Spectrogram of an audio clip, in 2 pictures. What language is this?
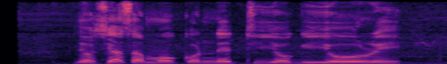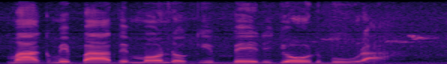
Luo (Kenya and Tanzania)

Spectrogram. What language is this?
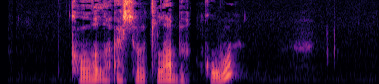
Latvian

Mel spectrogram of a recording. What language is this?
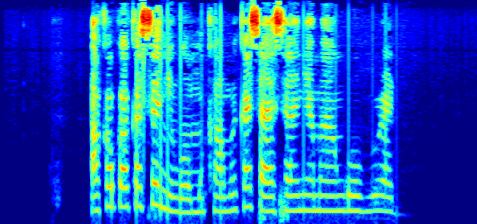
Ganda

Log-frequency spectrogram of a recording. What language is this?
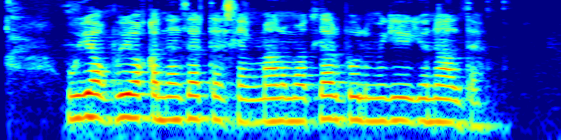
Uzbek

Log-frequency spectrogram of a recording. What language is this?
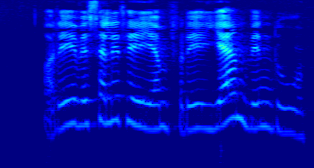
Danish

